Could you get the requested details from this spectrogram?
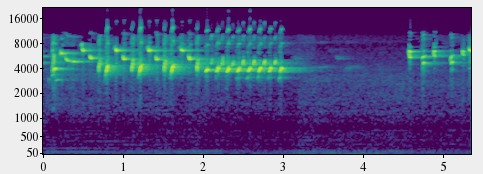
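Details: Melodious goldfinch song, used in courtship and communication. A three-second cascade of quick high chirps settles into an even trill of repeated notes, then falls silent before a few sharp notes resume.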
